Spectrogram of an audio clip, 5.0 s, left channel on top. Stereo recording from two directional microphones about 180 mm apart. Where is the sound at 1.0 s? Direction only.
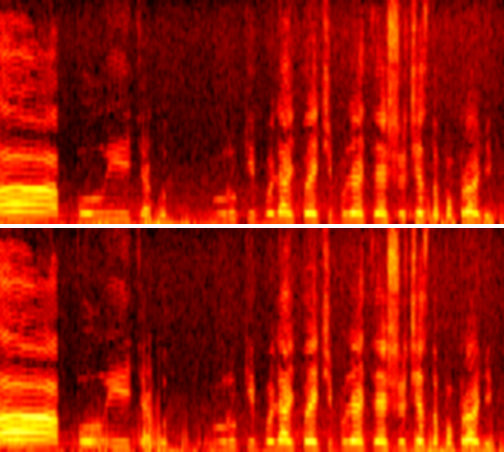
Centre (ahead or behind).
